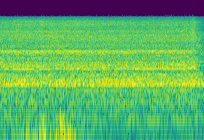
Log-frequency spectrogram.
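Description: A hair dryer blows a steady, loud whoosh of air to dry alcohol ink, running continuously and alone with no voices.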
